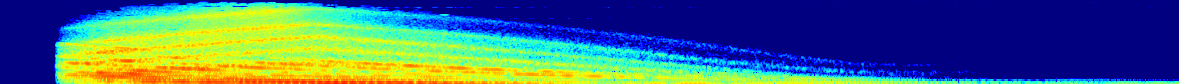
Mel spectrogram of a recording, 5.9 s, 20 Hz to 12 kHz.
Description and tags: CP Power Down01
Powering down your futuristic vehicle... or robot? I dunno. This is a low freq. version.
sci-fi, Power, Down, Mechanical, MOTOR, Fall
